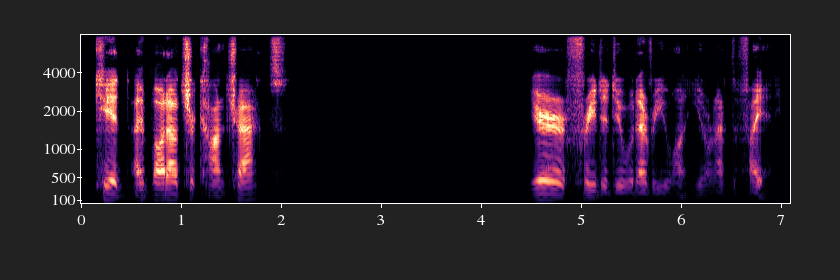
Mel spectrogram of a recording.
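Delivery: soft, quiet half-whisper under the breath. Narrator voicing a woman half-whispering to the player's character. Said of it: "she whispers to you".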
